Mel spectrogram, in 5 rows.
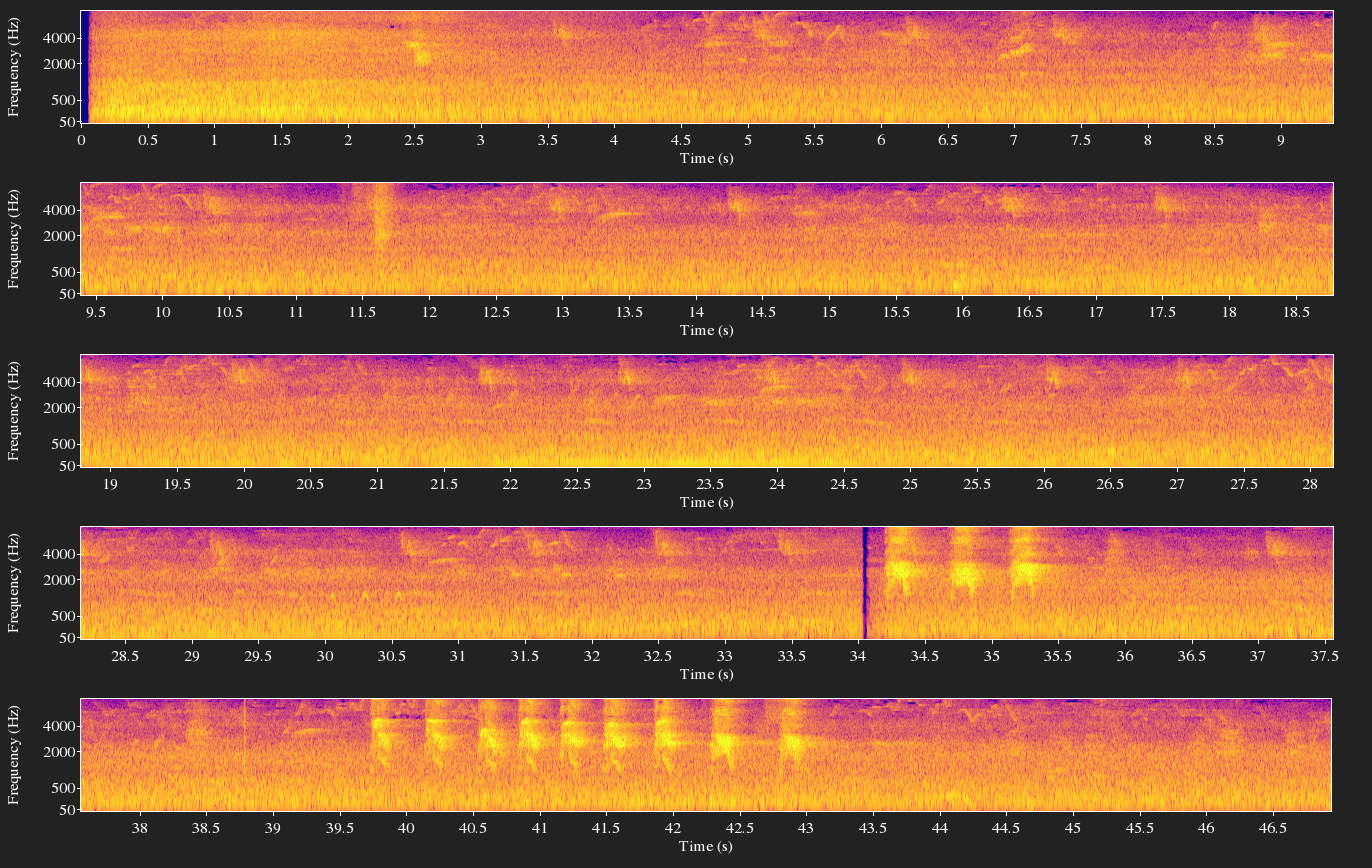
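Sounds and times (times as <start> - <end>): outdoor hiss: 0.1 - 6.4, 8.8 - 15.3
loud bird calls: 34.1 - 35.7.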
